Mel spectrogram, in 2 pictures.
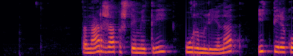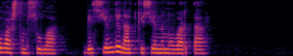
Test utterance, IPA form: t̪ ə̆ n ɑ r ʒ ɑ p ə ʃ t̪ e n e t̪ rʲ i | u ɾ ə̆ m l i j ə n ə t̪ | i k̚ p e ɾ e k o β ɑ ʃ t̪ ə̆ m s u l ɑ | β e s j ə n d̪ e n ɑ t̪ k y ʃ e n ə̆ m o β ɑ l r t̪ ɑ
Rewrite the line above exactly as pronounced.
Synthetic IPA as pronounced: t̪ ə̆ n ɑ r ʒ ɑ p ə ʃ t̪ e m e t̪ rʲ i | u ɾ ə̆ m l y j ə n ɑ t̪ | i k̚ p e ɾ e k o β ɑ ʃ t̪ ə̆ m s u l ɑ | β e s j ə n d̪ e n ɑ t̪ k y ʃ e n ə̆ m o β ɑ r t̪ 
